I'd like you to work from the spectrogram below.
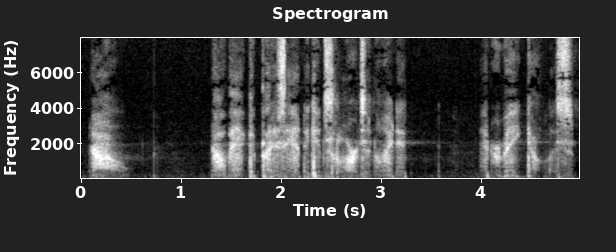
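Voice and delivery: very soft, voiceless refusal; whisper. Acted. David to Abishai over the sleeping king, whispering. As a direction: forbid it in a bare whisper.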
